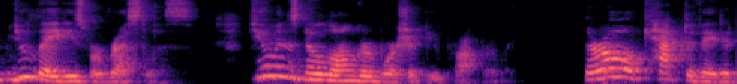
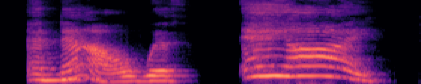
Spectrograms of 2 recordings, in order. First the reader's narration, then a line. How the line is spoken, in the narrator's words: shouted Arado, muse of love poetry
